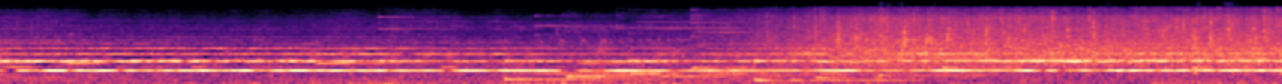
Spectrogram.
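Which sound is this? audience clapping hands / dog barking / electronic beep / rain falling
rain falling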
